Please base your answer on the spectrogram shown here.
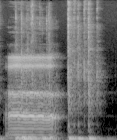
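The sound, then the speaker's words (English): Typing on a computer keyboard: a brief run of quick, crisp clicks near the end, following a sustained humming tone. “You're gonna be typing the whole time?”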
